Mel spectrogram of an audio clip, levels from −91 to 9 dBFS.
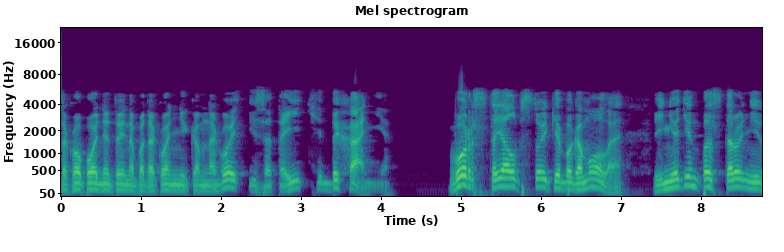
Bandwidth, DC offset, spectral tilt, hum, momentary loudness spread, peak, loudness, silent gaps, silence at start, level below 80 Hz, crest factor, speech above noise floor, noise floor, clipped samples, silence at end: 6.6 kHz; under 0.1%; -7.5 dB/octave; none; 12 LU; -4 dBFS; -22 LUFS; none; 0 s; -50 dBFS; 18 dB; 61 dB; -83 dBFS; under 0.1%; 0 s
